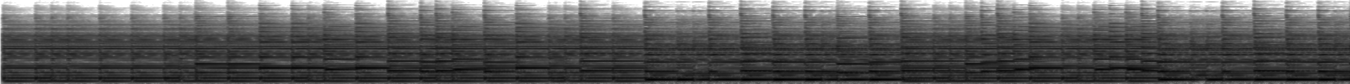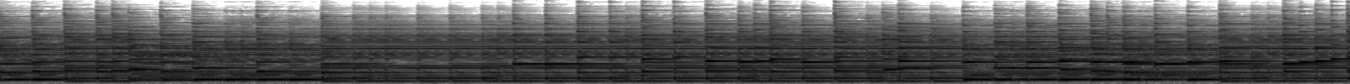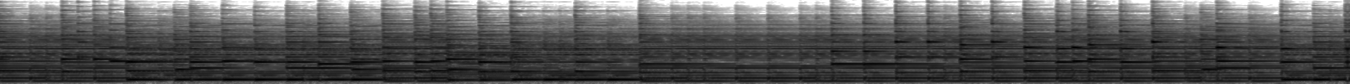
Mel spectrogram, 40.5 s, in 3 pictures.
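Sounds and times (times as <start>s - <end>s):
easy piano piece for four hands: 0.0s - 40.4s.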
